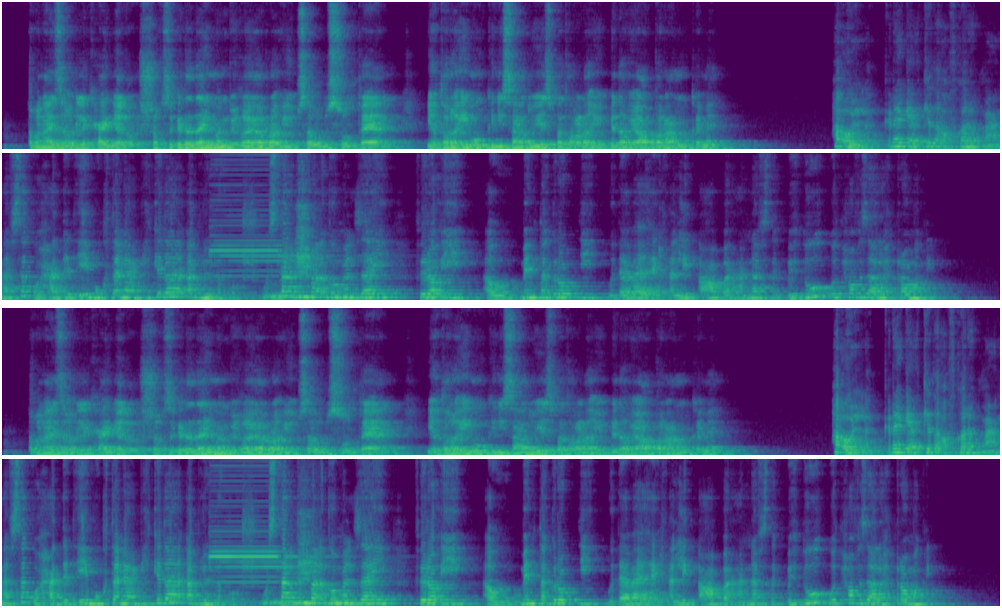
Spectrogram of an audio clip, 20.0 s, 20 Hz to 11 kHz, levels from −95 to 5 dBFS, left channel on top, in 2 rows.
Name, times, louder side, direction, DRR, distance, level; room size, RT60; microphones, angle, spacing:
voice 1, 0.3-3.9 4.2-7.2 12.7-13.1 16.3-16.5, left 2 dB, 75° left, -2 dB, 0.4 m, -26 dB
voice 2, 8.3-13.8 14.2-19.3, right 1 dB, 35° right, 3 dB, 0.5 m, -29 dB
Vehicle horn car horn honking, 12.0-13.4, right 8 dB, 75° right, 0.7 m, -35 dB
4.3 x 2.3 x 2.2 m, 0.90 s
head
